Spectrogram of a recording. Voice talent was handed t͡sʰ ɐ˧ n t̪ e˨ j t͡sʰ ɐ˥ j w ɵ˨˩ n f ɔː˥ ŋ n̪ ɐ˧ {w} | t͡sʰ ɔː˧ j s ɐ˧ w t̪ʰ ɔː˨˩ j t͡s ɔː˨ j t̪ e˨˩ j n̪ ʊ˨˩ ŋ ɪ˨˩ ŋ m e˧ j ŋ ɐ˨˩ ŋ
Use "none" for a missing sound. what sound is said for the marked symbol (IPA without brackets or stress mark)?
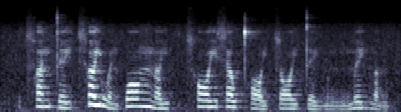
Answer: j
